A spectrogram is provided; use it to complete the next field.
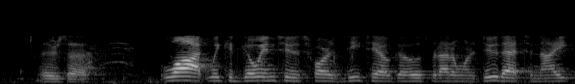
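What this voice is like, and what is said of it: Southern US accent. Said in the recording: “as you can tell from the accent, it's been 20 years in the South”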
